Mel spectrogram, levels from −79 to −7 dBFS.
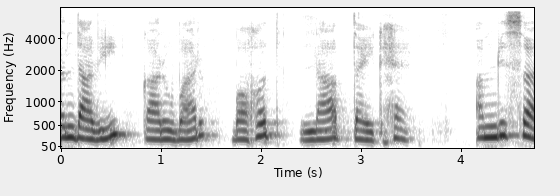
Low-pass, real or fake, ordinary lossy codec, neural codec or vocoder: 7.2 kHz; real; none; none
